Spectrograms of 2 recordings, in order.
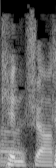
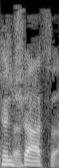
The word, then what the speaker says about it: Kinshasa: Uh, he hit what three sh- uh, Kinshasa. Kinshasa.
